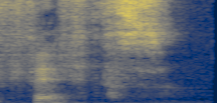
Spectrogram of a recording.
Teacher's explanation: we actually have three fricatives at the end in the coda, f, th, s. So even English speakers will often reduce this to fifths, and will drop that th sound because it's hard to say.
